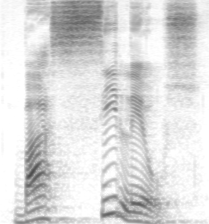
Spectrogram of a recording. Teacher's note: jamais o Sigma terá pronúncia semelhante a um z como o nosso S na palavra casa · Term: pronúncia forte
